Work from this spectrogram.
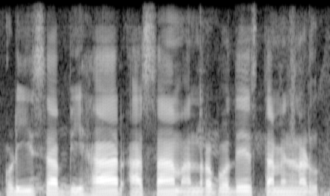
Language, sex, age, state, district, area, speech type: Odia, male, 30-45, Odisha, Balangir, urban, spontaneous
